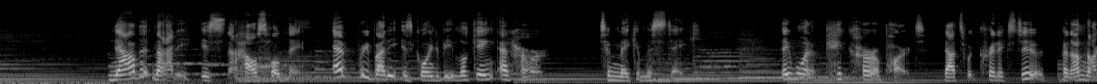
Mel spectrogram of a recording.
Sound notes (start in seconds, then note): none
